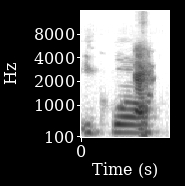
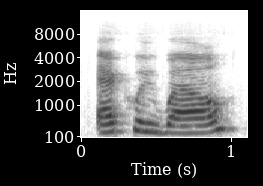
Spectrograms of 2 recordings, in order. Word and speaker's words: Equiwell: Equal? Equi, actually. Like equity. Equiwell.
